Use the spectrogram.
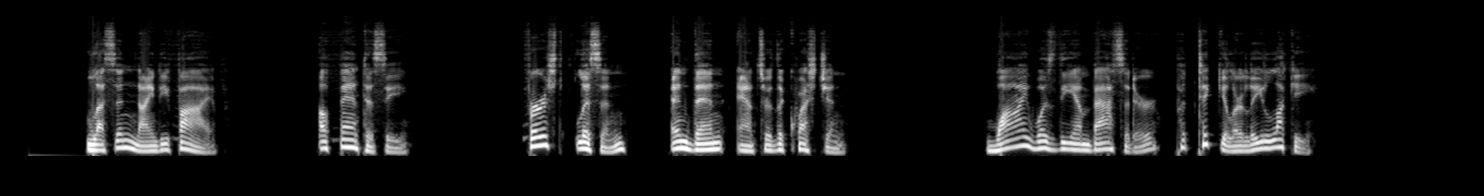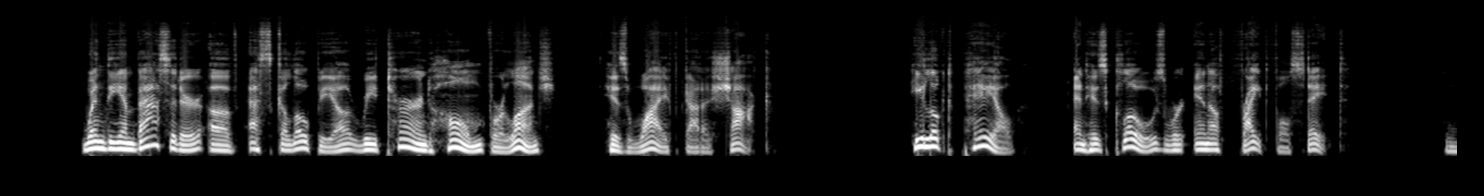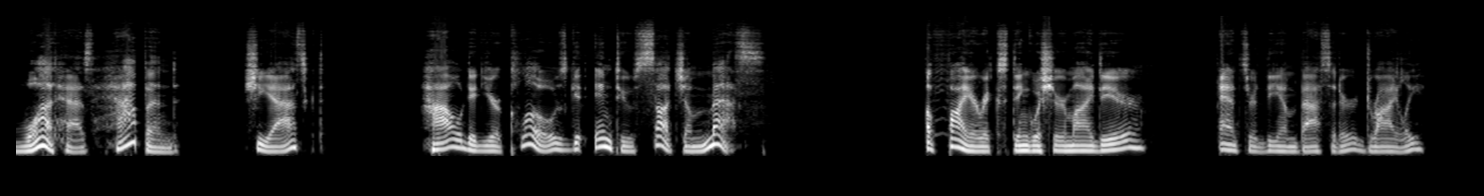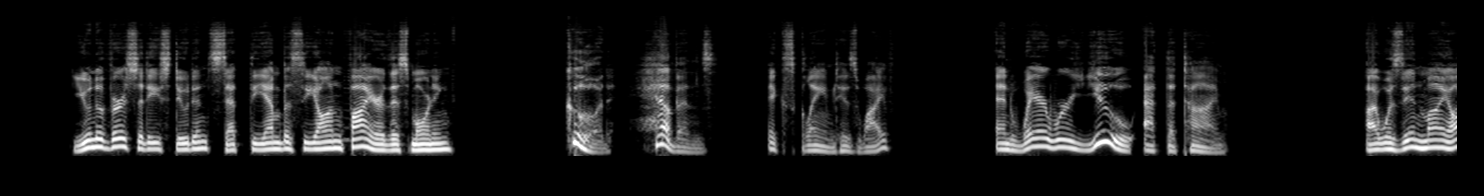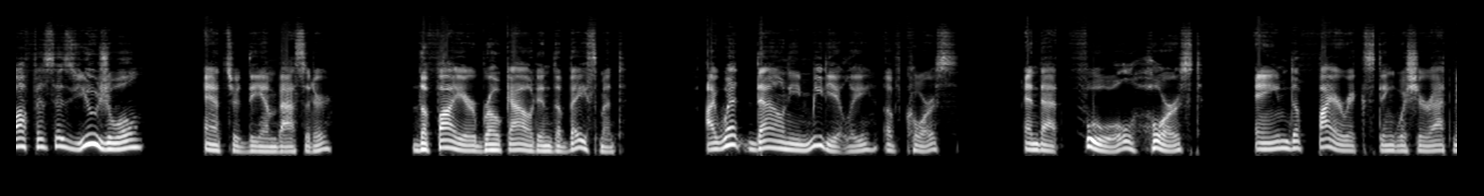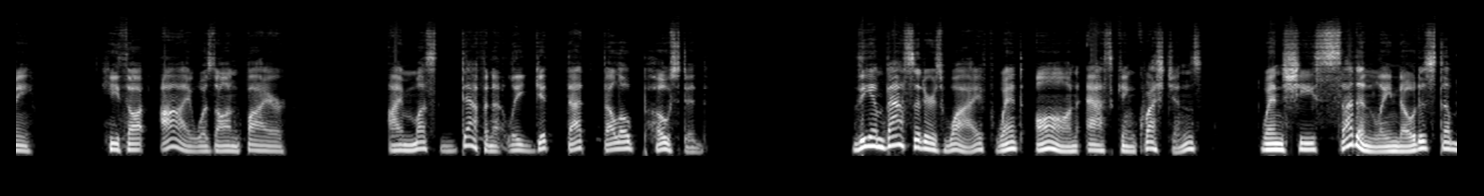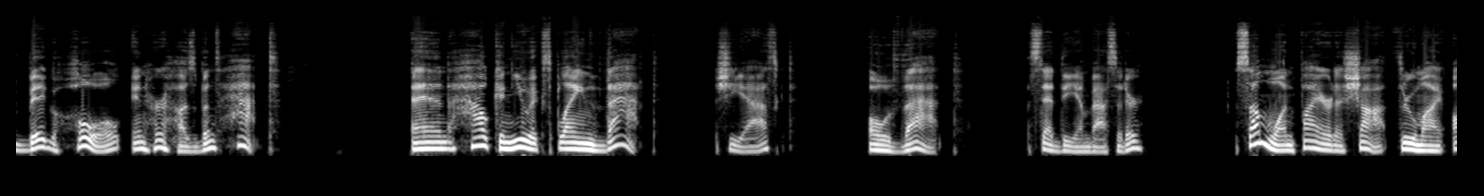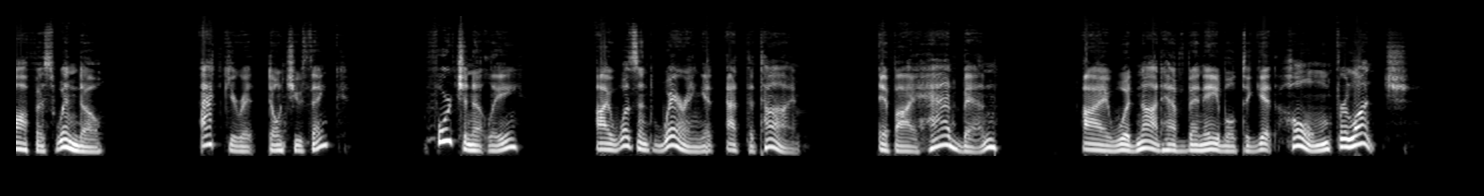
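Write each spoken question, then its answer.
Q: Why was the ambassador particularly lucky?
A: He wasn't wearing his hat when someone fired a shot through it, so he wasn't hurt.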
